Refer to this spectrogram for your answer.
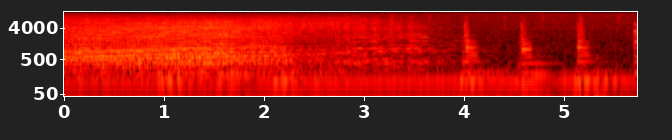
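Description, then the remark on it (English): The Batmobile's powerful engine roars loudly outside police headquarters in Gotham, revving hard as it accelerates away, its broad rumble gradually fading, with a few sharp mechanical bursts near the end. “And outside police headquarters, with a whispered roar, the mighty Batmobile rockets away into the rapidly fading darkness.”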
